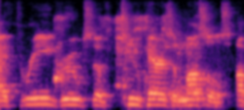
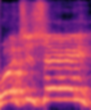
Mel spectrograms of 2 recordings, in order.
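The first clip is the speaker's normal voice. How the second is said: very high, very loud shouted line, acted out; 13 semitones higher, 5 dB louder than usual. Retelling a man in headphones answering the speaker's question: Maurice's very loud reply. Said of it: "louder than I'd ever heard him".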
